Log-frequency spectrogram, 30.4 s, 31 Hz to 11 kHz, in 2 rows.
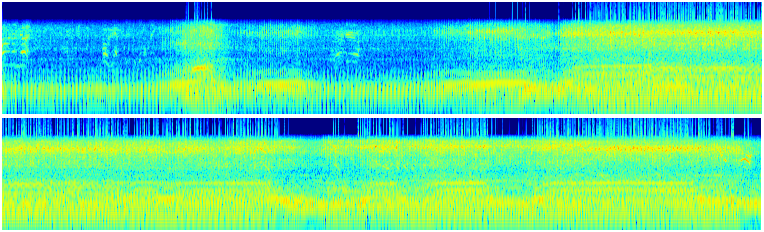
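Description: Single-cylinder ATV engines of a Yamaha Grizzly 350 and a Honda Rancher running under load in a tug-of-war pull. They run lower for the first ten seconds or so, with a short rev about four seconds in. From about eleven seconds in they rev hard, the pitch rising and falling again and again as they strain against each other.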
